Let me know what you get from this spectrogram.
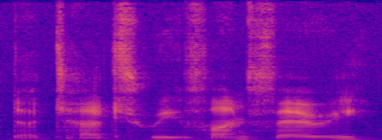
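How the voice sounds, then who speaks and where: Storybook dimwit male voiced by a woman, glum, low, dragging, naive. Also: level tone, slow pace, fairly bright tone, a little hiss or hum, exaggerated voice. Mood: glum, confused. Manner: broken caveman-like grammar. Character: slow-witted, glum, childlike man believing in fairies. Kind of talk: homemade storybook skit.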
